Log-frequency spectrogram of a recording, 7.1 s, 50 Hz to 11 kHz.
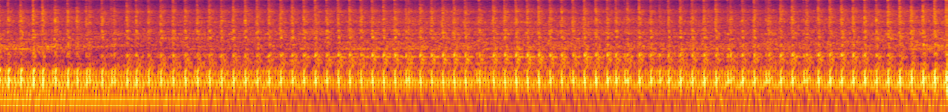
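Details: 1970s Attex ST300 6x6 small single-cylinder petrol engine after the rectifier was remounted and a fuel-pump ground fixed, started without the fuel pump: steady fast idle, firing evenly with no knocks or misses; normal idle.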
